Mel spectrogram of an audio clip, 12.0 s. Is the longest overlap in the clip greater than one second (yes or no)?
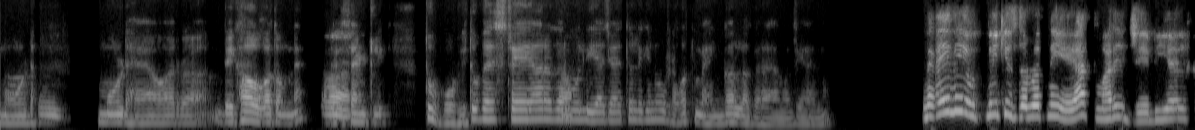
no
